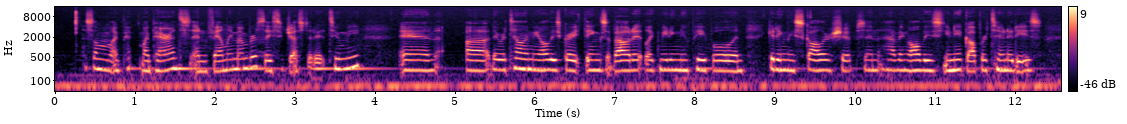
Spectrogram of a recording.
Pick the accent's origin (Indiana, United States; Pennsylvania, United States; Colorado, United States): Colorado, United States; Aspen; I'm from Aspen, Colorado.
